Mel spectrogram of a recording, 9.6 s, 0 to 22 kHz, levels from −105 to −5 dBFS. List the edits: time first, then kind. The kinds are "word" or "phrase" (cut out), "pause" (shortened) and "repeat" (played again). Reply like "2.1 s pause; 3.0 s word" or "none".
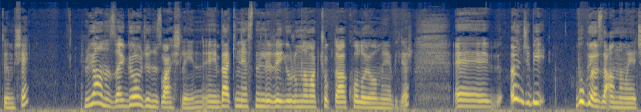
2.4 s phrase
